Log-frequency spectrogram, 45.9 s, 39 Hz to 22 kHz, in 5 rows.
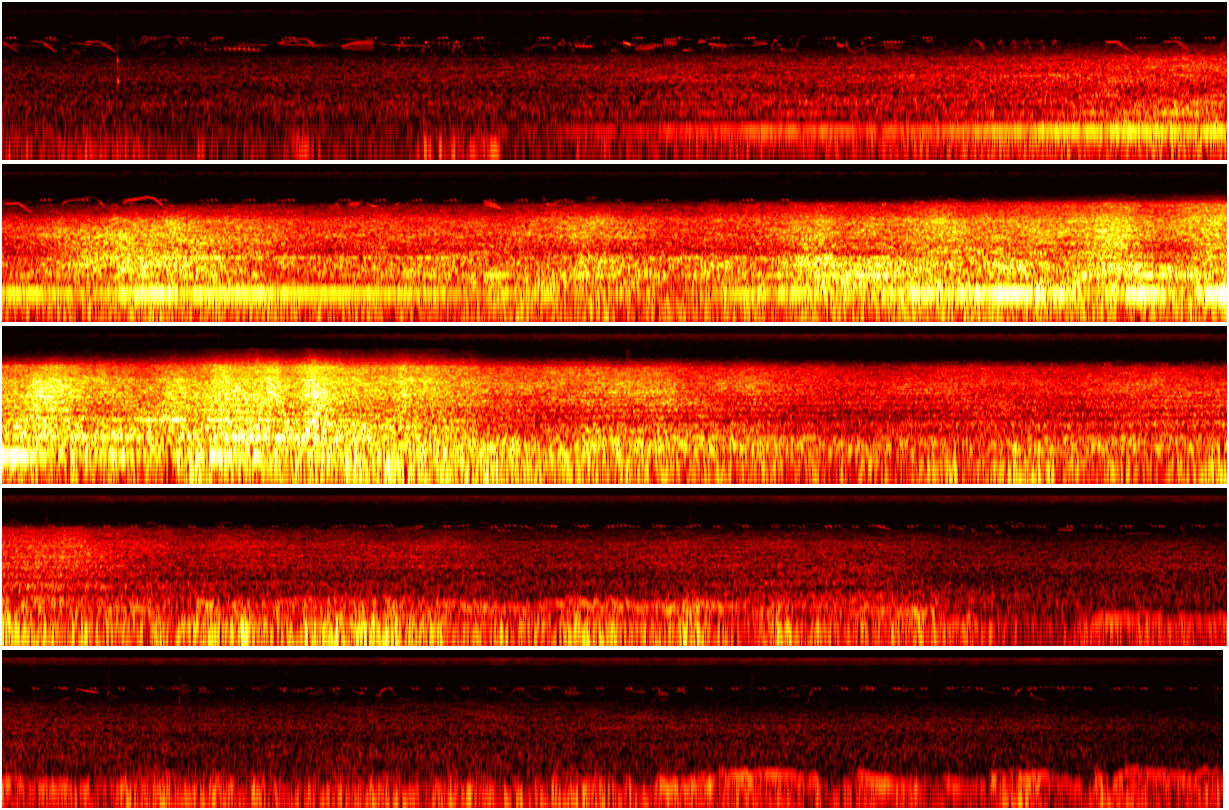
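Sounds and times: low propeller drone overhead: 0:00.0 - 0:45.9.

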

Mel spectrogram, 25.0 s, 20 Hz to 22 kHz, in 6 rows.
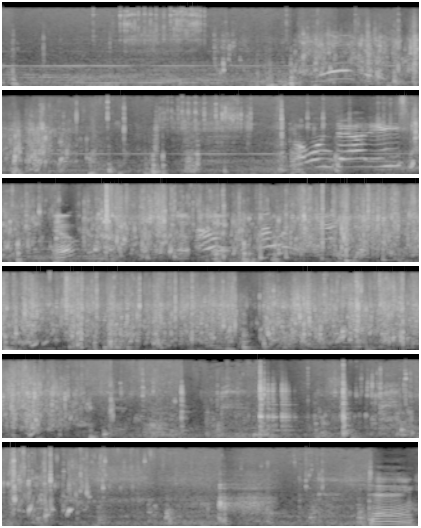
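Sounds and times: water dripping: 0:01.0 - 0:19.0
fish thrashing and splashing: 0:01.3 - 0:06.8, 0:08.0 - 0:23.0.

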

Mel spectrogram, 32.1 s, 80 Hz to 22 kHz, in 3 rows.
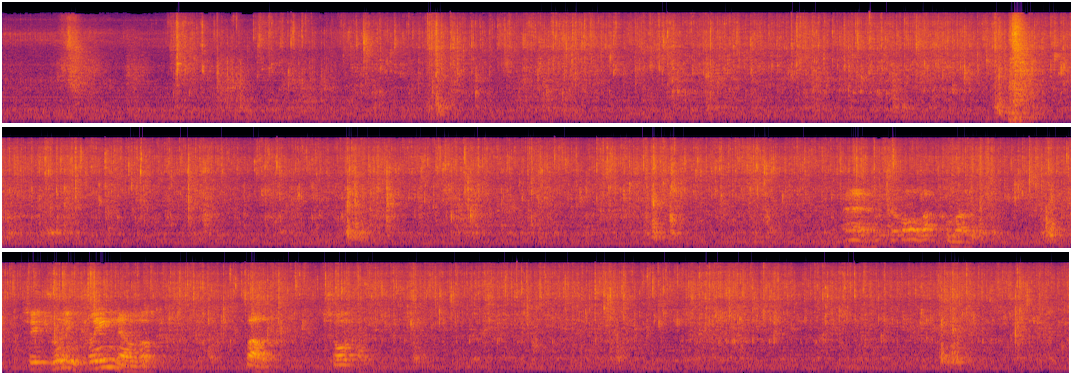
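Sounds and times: petrol pouring into plastic tub: 0:01.7 - 0:32.0.

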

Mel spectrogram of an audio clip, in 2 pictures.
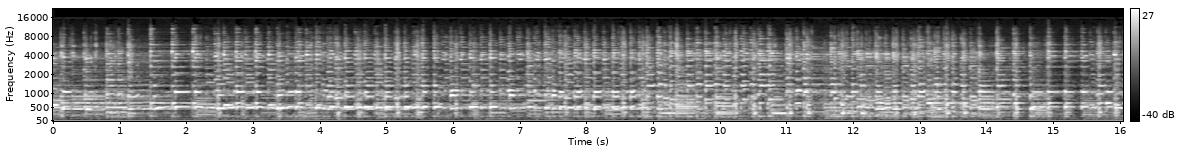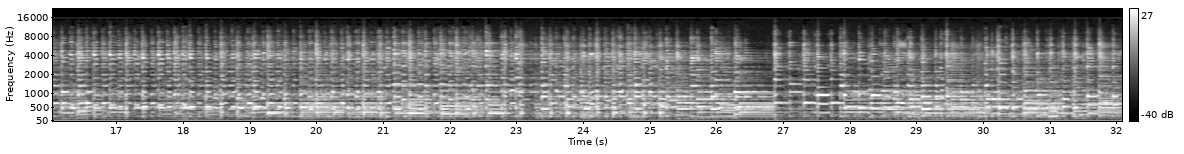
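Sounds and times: acoustic guitars playing waltz: 0:00.0 - 0:32.0.

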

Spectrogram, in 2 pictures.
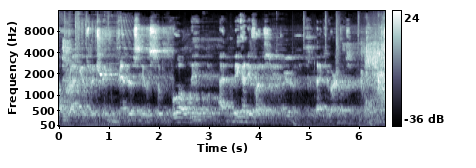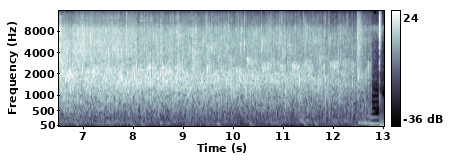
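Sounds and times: large audience applauding: 0:06.0 - 0:13.0.

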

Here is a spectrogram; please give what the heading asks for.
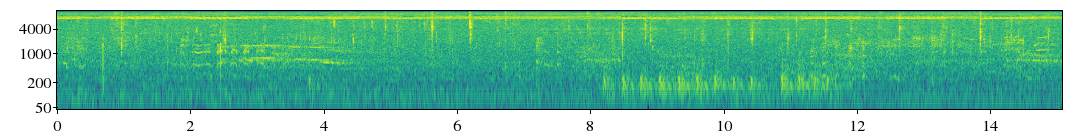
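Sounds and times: rooster crowing: 0:02.6 - 0:04.4.

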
